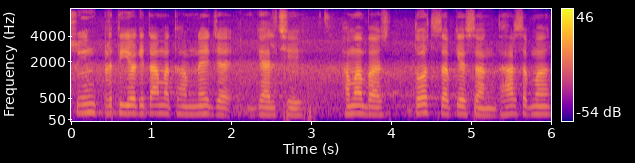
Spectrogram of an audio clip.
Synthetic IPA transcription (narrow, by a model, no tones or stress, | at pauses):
sunpɾət̪ijoɡit̪amẽt̪ɔɦəmnəjd͡ʒ | ɡɛlt͡ʃʰi | həməbəs | d̪ost̪ʰsəbʱkesə̃ŋɡd̪ʱaɾsəbʱme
